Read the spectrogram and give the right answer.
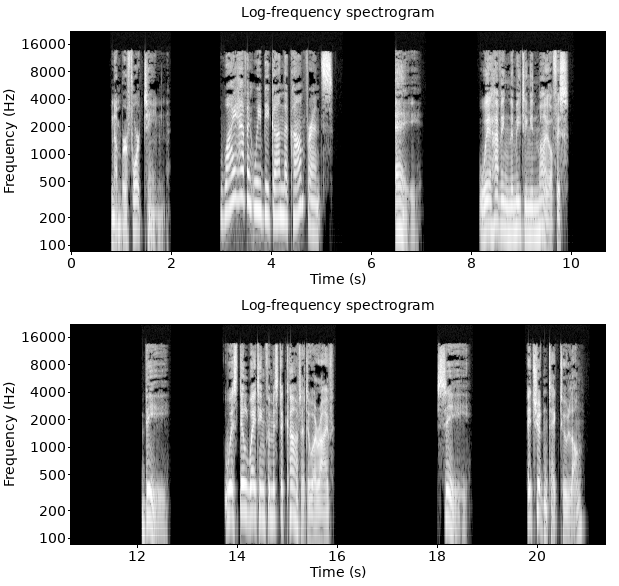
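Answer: B: We're still waiting for Mr. Carter to arrive.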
